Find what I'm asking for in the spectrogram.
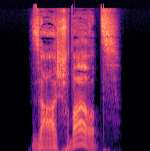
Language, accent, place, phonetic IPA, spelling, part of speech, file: German, Germany, Berlin, [ˌzaː ˈʃvaʁt͡s], sah schwarz, verb, De-sah schwarz.ogg
- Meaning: first/third-person singular preterite of schwarzsehen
